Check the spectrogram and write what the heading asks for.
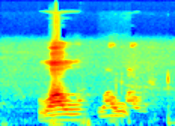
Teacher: বা এই ও ওয়াওটা হচ্ছে মিম দুই বা ঠোঁটটা গোলাকৃতি হবে। ওয়াওটা যখন উচ্চারণ হবে তখন দুই ঠোঁটটা গোলাকৃতি হবে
